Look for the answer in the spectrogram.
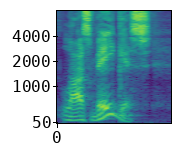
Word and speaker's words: Las Vegas: Now, you're saying, you just said it's Las Vegas. Sí, pero lo he pronunciado a la española aposta.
